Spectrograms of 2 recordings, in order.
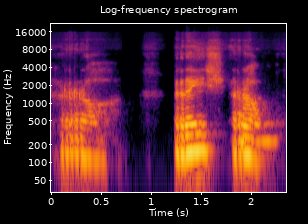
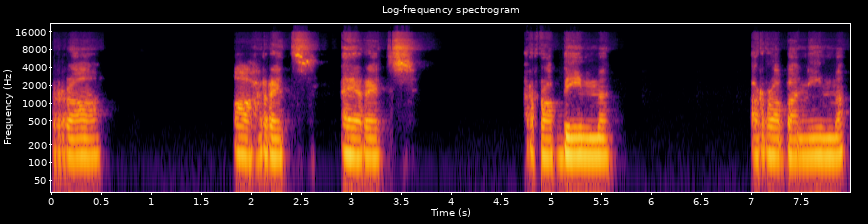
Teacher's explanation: So your tongue has to be rounded off and it must vibrate.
